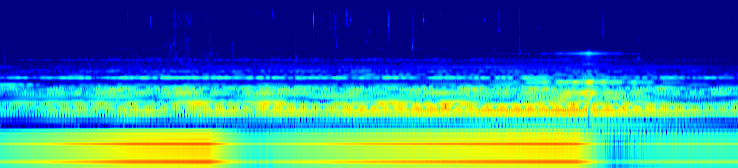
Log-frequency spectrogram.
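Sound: dripping water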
